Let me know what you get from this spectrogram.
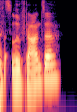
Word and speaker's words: Lufthansa: no, Lufthansa.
